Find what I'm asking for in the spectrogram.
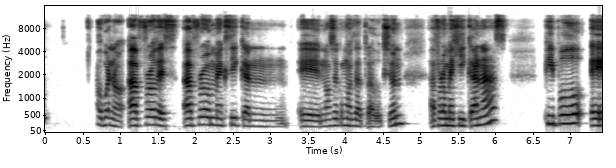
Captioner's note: speaks in Spanish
